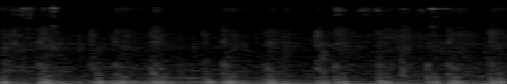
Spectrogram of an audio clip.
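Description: Steady clip-clop of horse hooves from a mount in the online game Lord of the Rings Online, a close, even trotting rhythm that carries alone throughout.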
